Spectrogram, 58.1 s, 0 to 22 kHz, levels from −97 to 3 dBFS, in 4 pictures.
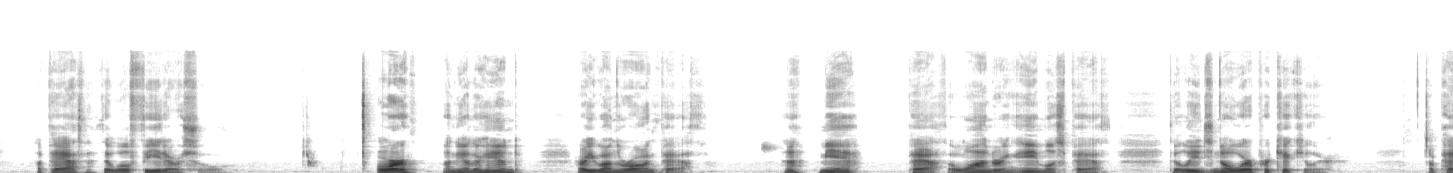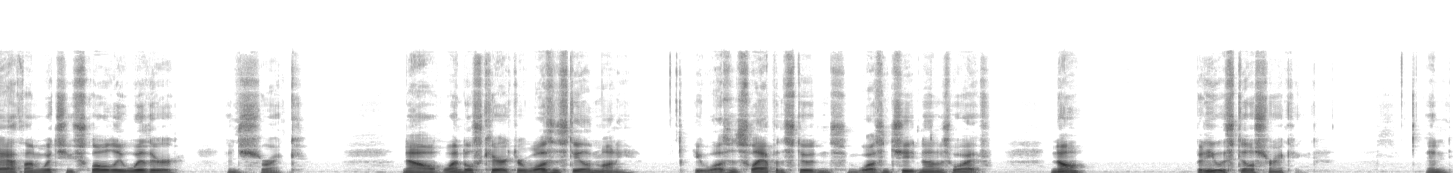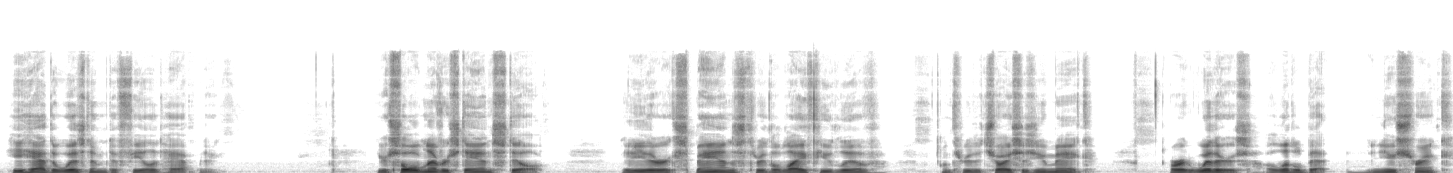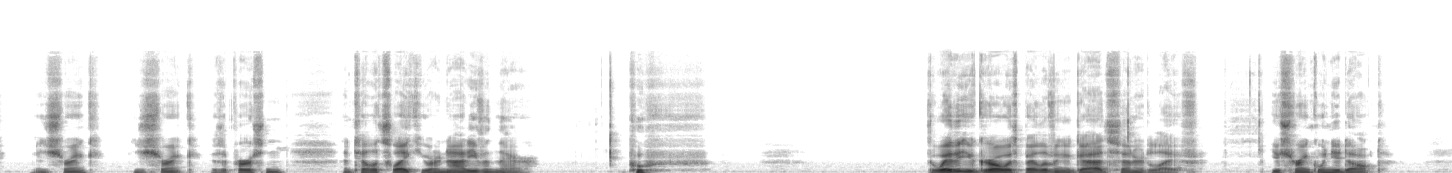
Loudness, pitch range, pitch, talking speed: -26 LUFS, 95-120 Hz, 105 Hz, 135 wpm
